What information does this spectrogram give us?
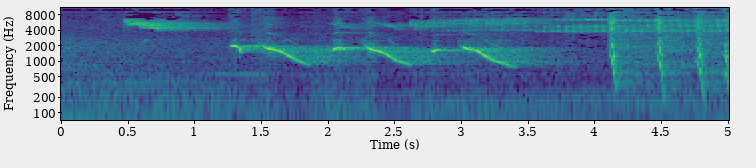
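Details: Tame pet Chinese hwamei said to sing well, kept free like a chicken: three loud, rich whistled phrases, each a sliding descending slur, followed by several sharp clicks and taps.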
